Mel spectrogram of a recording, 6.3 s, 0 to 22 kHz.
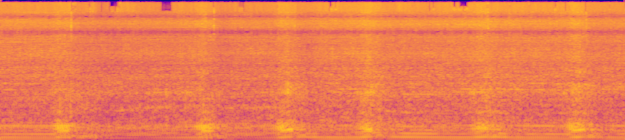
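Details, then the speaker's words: Taotao 50cc two-stroke fitted with a 100cc big-bore kit, on its warm-up break-in cycle while the new rings seat: steady buzz with throttle blips about once a second, picking up cleanly; running healthy. "But yeah, she's running good. She's running real good."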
